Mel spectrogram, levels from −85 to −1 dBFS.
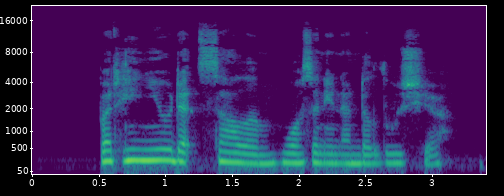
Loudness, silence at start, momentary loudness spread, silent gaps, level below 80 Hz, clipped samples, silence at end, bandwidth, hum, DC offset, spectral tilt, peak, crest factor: -30 LUFS; 0.5 s; 9 LU; none; -66 dBFS; under 0.1%; 0.3 s; 14 kHz; none; under 0.1%; -4.5 dB/octave; -14 dBFS; 16 dB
